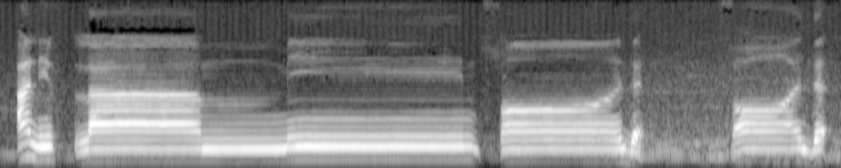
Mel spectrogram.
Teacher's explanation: ketika kita mengucapkan shad, di situ di ujungnya terdapat bunyi huruf dal, maka huruf dal juga harus ditampakkan sifatnya, yakni qalqalah.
